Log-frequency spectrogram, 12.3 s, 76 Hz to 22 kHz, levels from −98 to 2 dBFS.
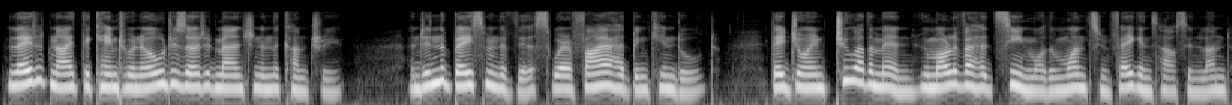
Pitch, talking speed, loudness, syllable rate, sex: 195 Hz, 205 wpm, -18 LUFS, 5.2 syllables/s, female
